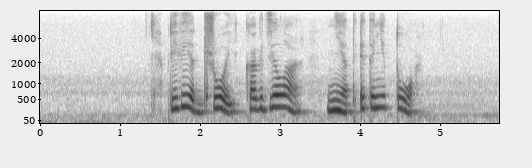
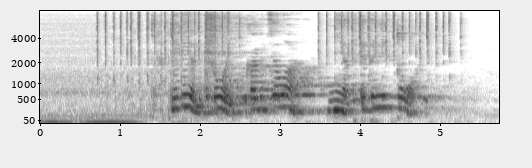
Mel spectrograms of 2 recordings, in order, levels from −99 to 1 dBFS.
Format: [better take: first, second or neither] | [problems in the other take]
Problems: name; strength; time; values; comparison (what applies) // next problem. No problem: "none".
first | noise reduction (classical method WPE with log-MMSE)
